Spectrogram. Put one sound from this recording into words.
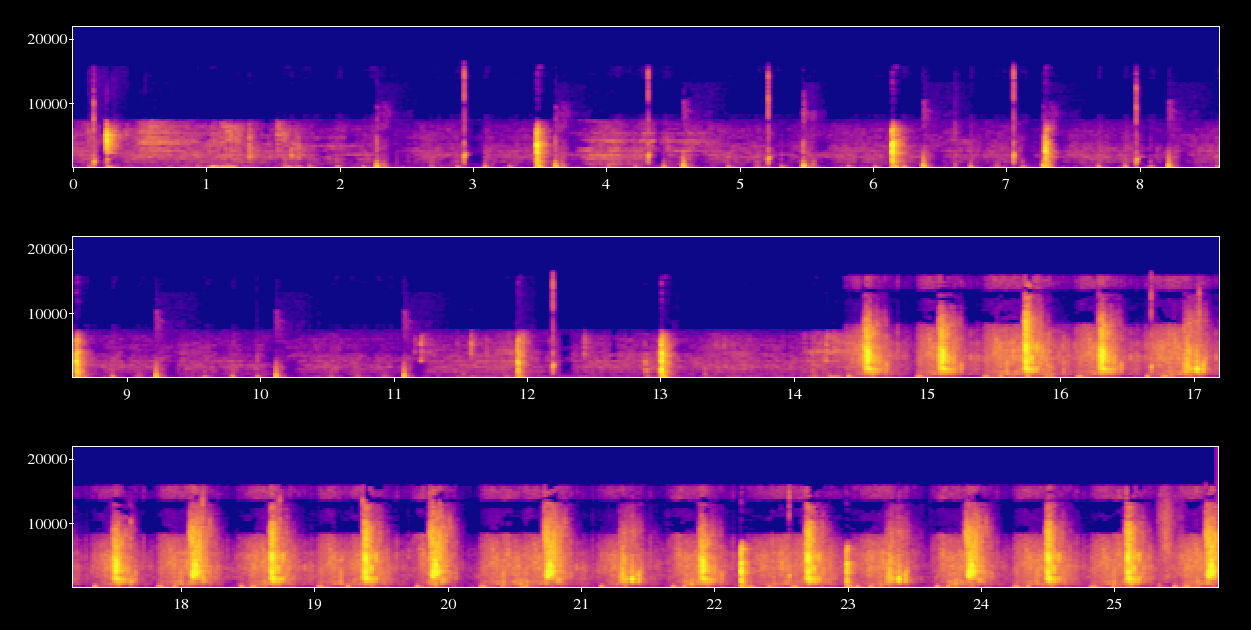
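Blocks crack and break in quick, repeated game sound effects.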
